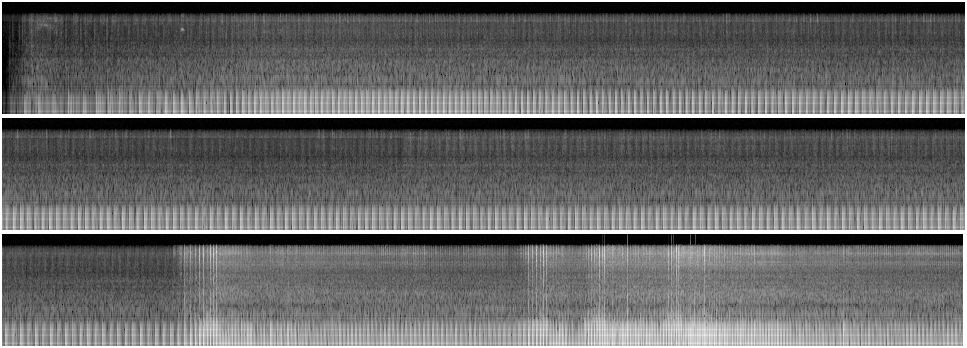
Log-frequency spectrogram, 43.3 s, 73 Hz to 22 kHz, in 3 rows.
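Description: bsa m20 onboard start idle steady blips off exhaust mix; sonniss gdc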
